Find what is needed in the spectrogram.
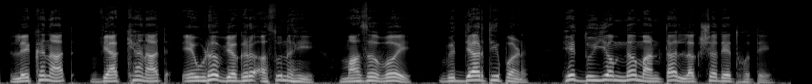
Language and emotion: Marathi, neutral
